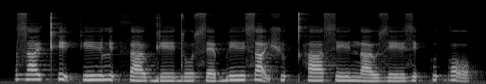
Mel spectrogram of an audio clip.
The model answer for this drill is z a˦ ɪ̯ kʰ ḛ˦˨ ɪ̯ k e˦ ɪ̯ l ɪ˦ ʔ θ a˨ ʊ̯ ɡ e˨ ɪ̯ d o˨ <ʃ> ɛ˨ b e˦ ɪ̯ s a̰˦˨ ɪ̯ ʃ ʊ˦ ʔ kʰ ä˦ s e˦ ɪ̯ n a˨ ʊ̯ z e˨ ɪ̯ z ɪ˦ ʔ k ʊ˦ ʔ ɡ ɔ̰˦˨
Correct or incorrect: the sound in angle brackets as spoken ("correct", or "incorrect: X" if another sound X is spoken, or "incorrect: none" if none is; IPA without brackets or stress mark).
incorrect: s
